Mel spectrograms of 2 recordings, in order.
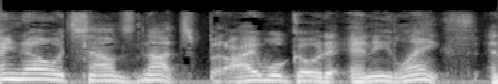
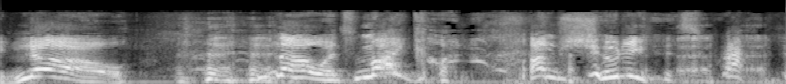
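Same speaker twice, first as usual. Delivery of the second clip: put-on defiant teenager; 11 semitones higher, slower than usual. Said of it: "Justin's like".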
